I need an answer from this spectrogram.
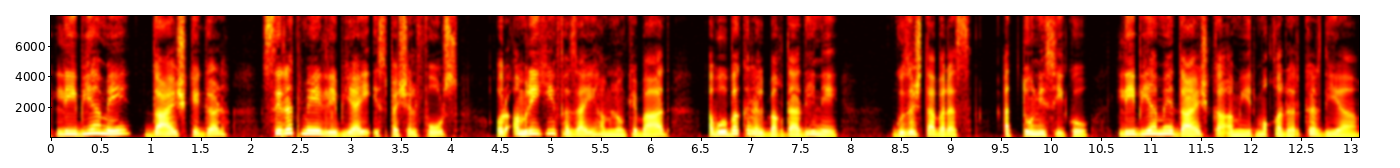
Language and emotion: Urdu, neutral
